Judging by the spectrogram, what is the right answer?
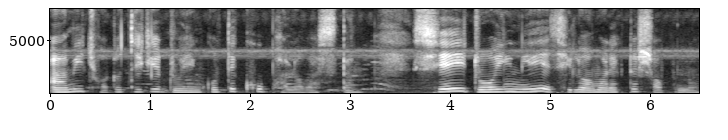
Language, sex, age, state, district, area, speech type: Bengali, female, 30-45, West Bengal, Malda, urban, spontaneous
